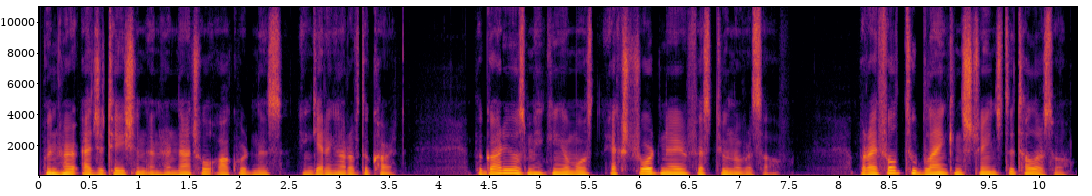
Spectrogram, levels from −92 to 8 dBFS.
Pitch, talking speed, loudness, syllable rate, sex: 135 Hz, 190 wpm, -16 LUFS, 6.1 syllables/s, male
